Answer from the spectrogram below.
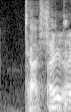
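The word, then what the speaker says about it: Tashi Delek: May I say, Tashi Dalek. – Tashi Dalek, thank you. – How is my pronunciation? – Tashi Dalek. I think we're good.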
